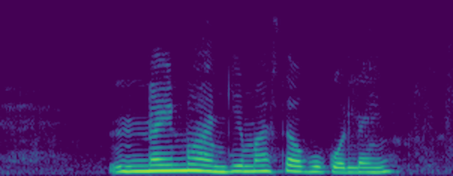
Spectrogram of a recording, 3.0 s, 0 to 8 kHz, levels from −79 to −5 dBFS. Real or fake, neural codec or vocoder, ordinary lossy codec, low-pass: fake; codec, 16 kHz, 4 kbps, X-Codec, HuBERT features, trained on balanced general audio; MP3, 48 kbps; 7.2 kHz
